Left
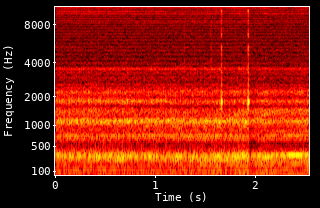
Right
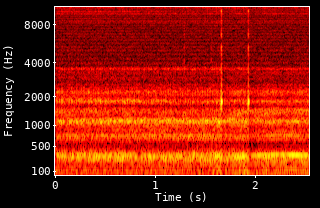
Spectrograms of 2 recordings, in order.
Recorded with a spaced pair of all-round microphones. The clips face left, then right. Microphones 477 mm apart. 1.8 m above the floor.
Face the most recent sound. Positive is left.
No sound to turn to.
